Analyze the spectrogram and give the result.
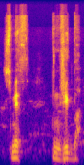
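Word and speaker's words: Smith-Njigba: it uh you can you can Google how do you pronounce X name and then the guy comes on he says Jackson Smith jigba so it's Jackson's Jackson Smith and jigba Ohio State did not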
